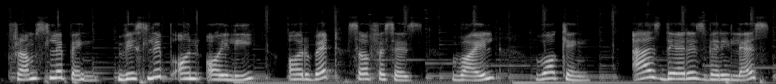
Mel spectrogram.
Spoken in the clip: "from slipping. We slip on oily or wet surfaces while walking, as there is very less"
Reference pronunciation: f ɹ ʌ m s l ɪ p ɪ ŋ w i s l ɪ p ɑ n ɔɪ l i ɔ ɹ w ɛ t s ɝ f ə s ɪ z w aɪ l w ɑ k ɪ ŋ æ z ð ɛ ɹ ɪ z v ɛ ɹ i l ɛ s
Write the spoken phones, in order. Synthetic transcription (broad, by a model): f ɹ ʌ m s l ɪ p ɪ ŋ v i s l ɪ p ɑ n ɔɪ l i ɔ ɹ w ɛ t s ɝ f ə s ɪ z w aɪ l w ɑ k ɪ ŋ æ z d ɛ ɹ ɪ z v ɛ ɹ i l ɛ s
